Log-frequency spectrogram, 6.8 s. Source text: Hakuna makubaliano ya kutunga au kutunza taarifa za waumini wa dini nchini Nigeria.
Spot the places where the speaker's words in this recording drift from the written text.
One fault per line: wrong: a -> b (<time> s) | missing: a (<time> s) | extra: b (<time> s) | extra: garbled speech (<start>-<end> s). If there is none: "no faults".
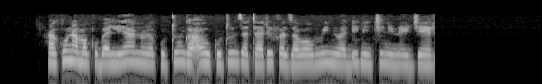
no faults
